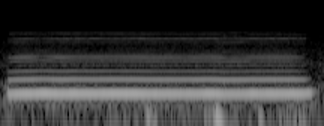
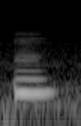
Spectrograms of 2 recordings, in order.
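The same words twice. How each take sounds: First: The sound is stretched out slowly. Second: The sound is said quickly and short. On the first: "My turn to say it slowly" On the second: "My turn to say it fast"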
